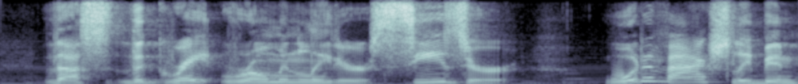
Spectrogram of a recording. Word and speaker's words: Caesar: the past 2000 years the sea in Romance languages began to soften so slowly the lat old Latin pronunciation Kaiser becomes Caesar however the memory of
